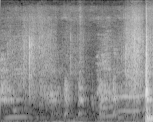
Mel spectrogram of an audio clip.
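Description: A chicken clucks softly nearby in a few short murmuring notes, ending with a sharper, louder squawk.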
